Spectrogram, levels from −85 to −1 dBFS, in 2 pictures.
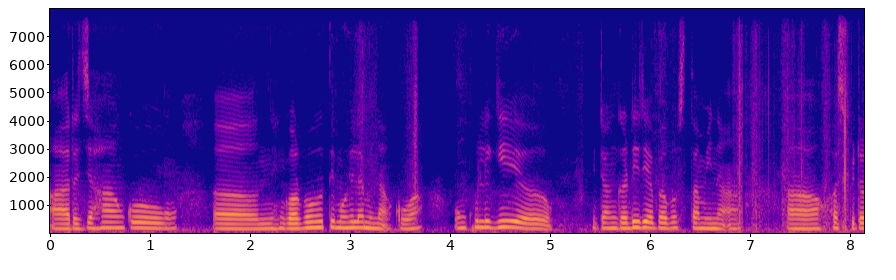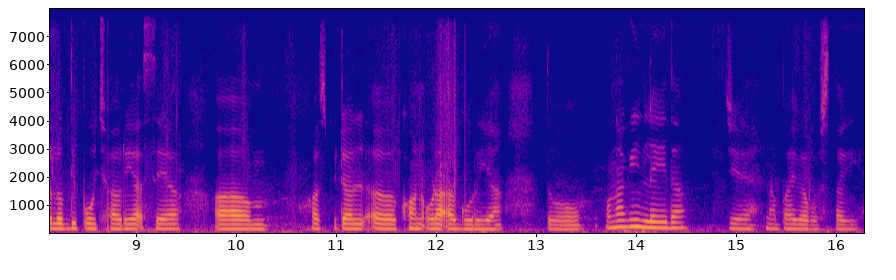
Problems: background sounds at intervals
